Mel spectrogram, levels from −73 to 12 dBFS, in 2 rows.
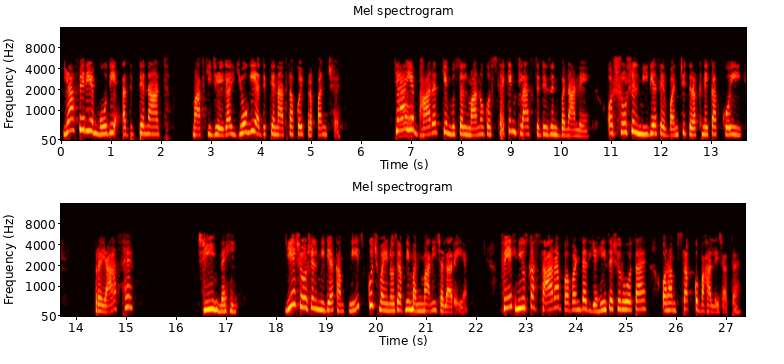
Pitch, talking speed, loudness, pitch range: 245 Hz, 140 wpm, -22 LUFS, 225-295 Hz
